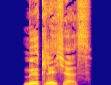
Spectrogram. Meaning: strong/mixed nominative/accusative neuter singular of möglich
- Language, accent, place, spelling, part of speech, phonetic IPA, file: German, Germany, Berlin, mögliches, adjective, [ˈmøːklɪçəs], De-mögliches.ogg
